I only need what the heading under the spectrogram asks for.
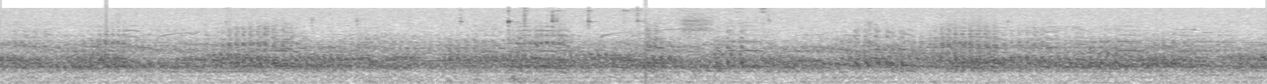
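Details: Sandhill cranes wintering at Whitewater Draw in southern Arizona, a stopover where they roost in shallow water: a dense, unbroken chorus of many rolling, trumpeting calls overlapping from a large flock.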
